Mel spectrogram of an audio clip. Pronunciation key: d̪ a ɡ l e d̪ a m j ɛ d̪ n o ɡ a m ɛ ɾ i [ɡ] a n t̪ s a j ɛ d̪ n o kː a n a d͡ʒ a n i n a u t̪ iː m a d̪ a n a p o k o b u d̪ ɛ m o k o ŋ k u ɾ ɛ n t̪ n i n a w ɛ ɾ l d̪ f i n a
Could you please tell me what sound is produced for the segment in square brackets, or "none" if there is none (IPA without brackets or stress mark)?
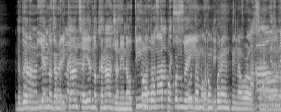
k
